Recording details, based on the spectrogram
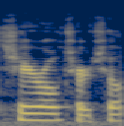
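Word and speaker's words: Caryl Churchill: A big face behind feminist theater is going to be Carolyn, however you pronounce it, Churchill. Cheryl Churchill, I believe.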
